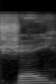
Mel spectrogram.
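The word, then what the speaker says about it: Shea: My name is Shay. S H E A R A Y H N.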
